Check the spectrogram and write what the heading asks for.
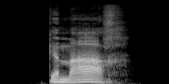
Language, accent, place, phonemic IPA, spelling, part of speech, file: German, Germany, Berlin, /ɡəˈmaːχ/, Gemach, noun, De-Gemach.ogg
- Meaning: private chamber (especially of a palace)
